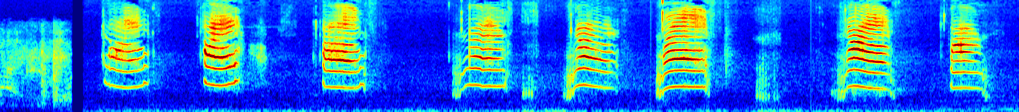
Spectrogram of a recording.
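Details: House cat uttering a series of high, arching meows, nine short calls that rise then fall, with a low steady hum underneath.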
